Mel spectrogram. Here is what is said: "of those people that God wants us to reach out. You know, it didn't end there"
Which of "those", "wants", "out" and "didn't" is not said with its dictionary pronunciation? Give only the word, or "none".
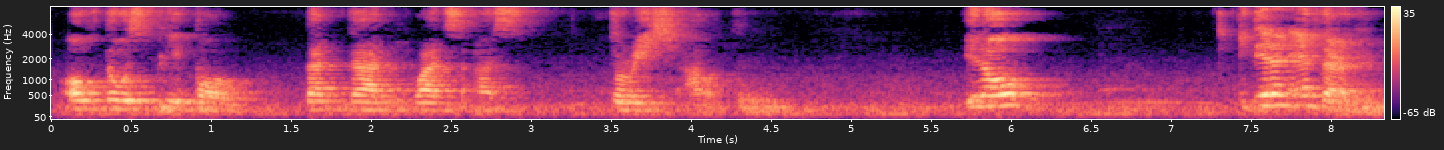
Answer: those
